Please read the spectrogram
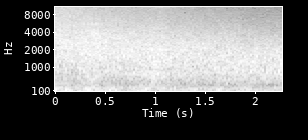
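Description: A low, steady background rumble with nothing distinct happening in it.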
